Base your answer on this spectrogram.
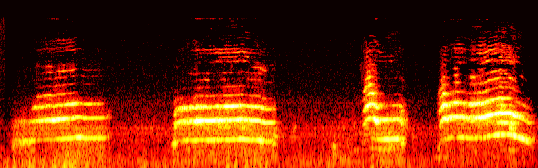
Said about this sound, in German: Mit dem Katzengesang wiederum versuchen rollige Kätzinnen, Sexualpartner anzulocken. Es ist der Laut der Liebessehnsucht.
